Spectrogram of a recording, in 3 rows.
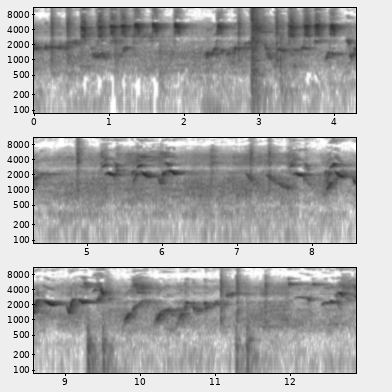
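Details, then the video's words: White-rumped shama, Medan-type national champion competition bird from the 2018 President Cup, giving a long busy song of harsh squawky notes, quick rising whistles and chattering bursts, with sharp clicks and knocks in the background. "Murai medan full tembakan cililin juara nasional ivent presiden cup 2018"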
